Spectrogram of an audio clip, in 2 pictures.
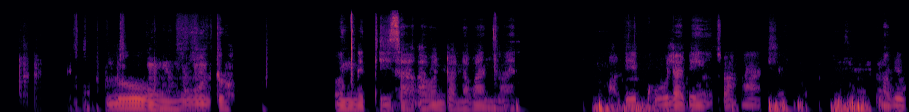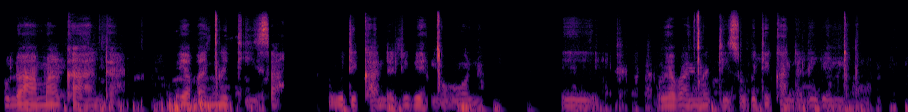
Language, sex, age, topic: North Ndebele, female, 50+, health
